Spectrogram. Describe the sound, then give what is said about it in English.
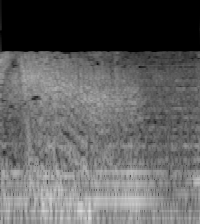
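A Star Wars blaster shot effect flares in a kitchen scene: a dense, crackling burst with a descending swoosh that rumbles on before easing off. “The light of a blaster shot flared, illuminating the kitchen like a bolt of lightning.”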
